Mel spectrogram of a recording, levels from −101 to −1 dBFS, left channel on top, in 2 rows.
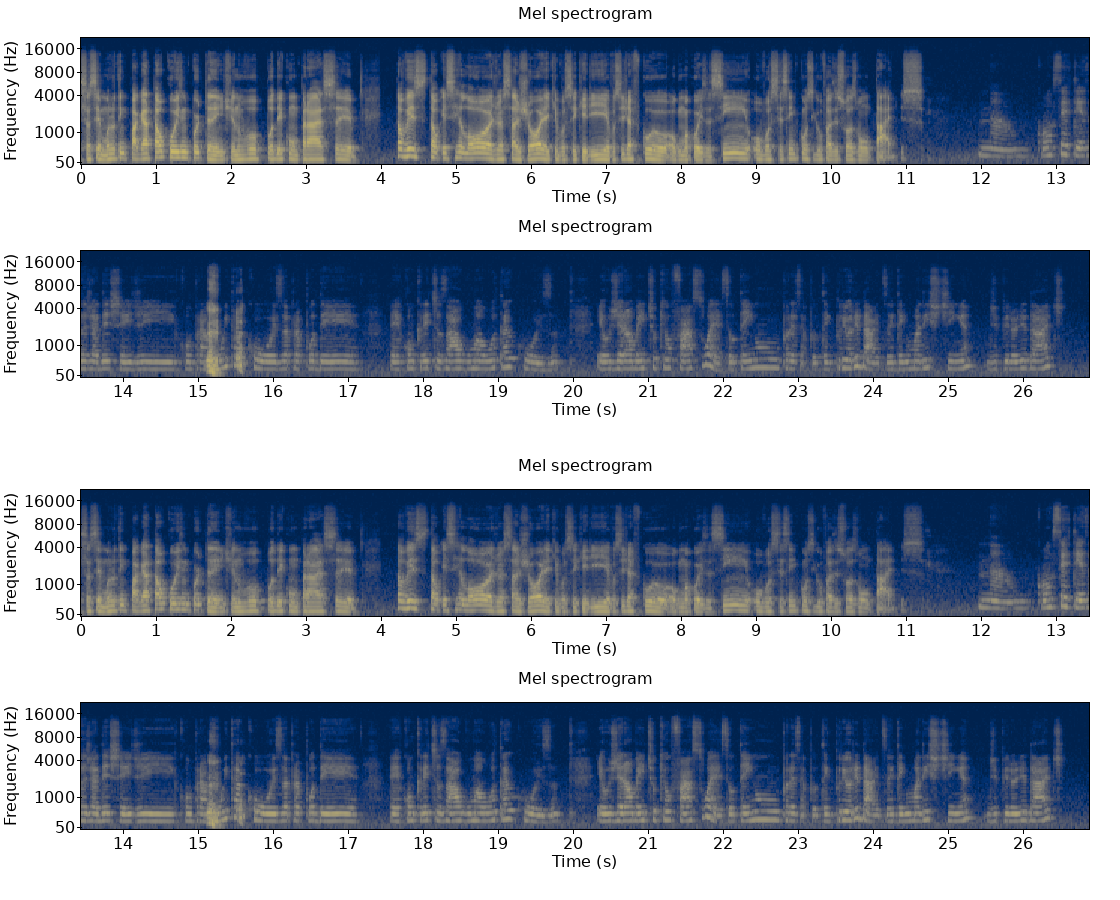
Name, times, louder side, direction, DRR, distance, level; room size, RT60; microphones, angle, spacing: voice 1, 0.0-3.9 4.2-11.2 15.1-15.6, left 5 dB, 55° left, 0.4 m, -34 dB
voice 2, 12.0-26.6, right 5 dB, 35° right, 0.8 m, -46 dB
2.8 x 2.6 x 2.9 m
head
